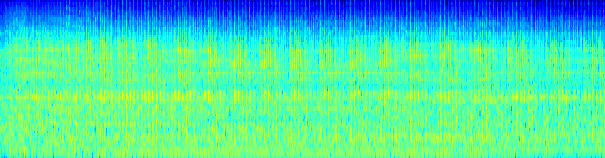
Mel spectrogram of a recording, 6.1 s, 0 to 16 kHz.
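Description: Suzuki Swift VDi's 1.3-litre DDiS four-cylinder diesel engine coming in just after a start and then idling steadily, heard from the open bonnet.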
